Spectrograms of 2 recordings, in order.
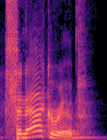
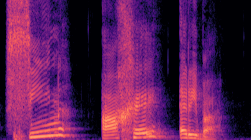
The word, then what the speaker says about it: Sennacherib: Sennacherib in Assyrian is pronounced Sin Ache Eriba, which means the god Sin, sometimes we pronounce it as Sin in the Bible, it's Sin, it's not quite the same thing.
